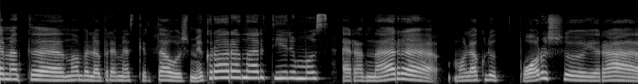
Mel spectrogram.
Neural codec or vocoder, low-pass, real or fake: none; 10.8 kHz; real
